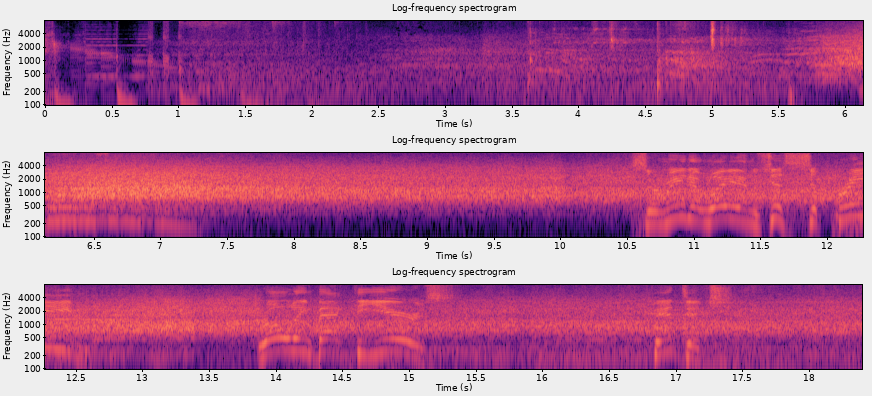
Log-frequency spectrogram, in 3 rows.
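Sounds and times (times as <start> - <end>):
tennis stadium crowd cheering: 4.6 - 18.3
speech: 11.4 - 13.2, 13.8 - 15.4, 16.8 - 17.5.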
